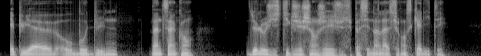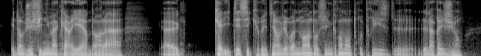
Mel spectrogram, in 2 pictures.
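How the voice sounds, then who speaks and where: A man with a very deep, low voice speaks at a moderate pace with fairly even intonation and long, frequent pauses, in a very clean recording with a silent background. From Burgundy, France (Bresse). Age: 70s. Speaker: association president, retiree. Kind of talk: radio interview. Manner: hesitant, repeats words.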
